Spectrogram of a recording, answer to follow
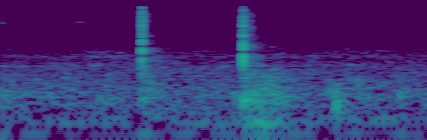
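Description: A few faint, sharp clicks about half a second apart: a stylus tapping on a tablet screen.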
